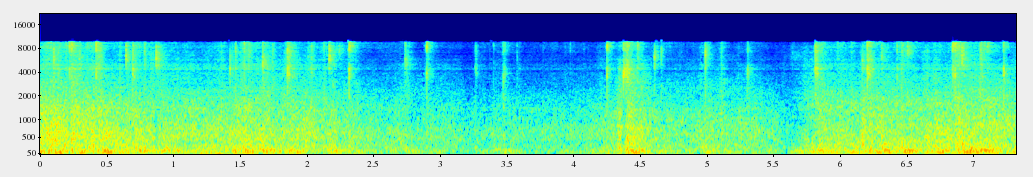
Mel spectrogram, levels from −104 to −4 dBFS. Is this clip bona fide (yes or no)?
no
